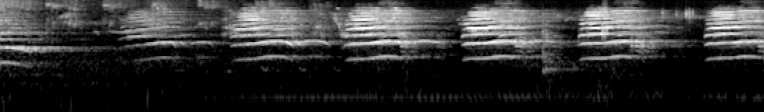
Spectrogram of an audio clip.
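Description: Indian peafowl giving loud, nasal, wailing calls rich in harmonics, repeated about every second, with a faint low hum underneath.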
